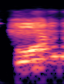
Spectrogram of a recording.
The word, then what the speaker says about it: Sheol: How do you pronounce Sheol. that? Yeah. Sheol.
